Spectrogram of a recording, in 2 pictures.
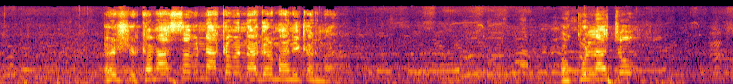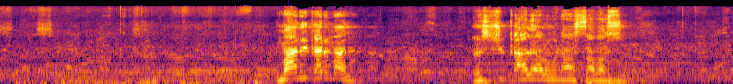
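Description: Voices in the crowd chant loudly in bursts.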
